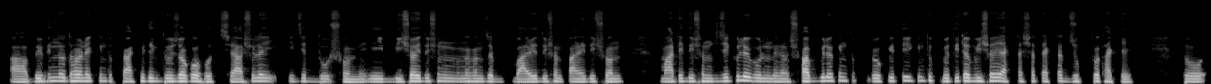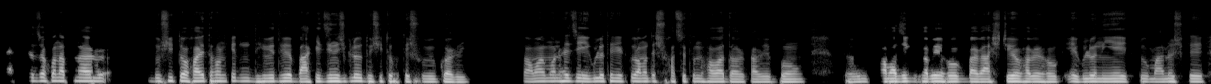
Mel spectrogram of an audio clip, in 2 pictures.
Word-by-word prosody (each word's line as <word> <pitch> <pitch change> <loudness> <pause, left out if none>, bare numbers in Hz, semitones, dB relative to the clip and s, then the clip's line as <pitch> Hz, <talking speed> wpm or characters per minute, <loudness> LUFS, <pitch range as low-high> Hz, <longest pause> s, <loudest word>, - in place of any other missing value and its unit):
আ - - -1 0.2
বিভিন্ন 155 +3 +1
ধরনের 155 -1 +3
কিন্তু 150 -1 -5
প্রাকৃতিক 145 +2 0
দুর্যোগও 145 +1 +4
হচ্ছে। 125 +2 -4
আসলেই 150 +5 0 0.2
এই - - -6
যে 145 - -1
দূষণ, 130 -1 -2 0.2
এই 130 - +2
বিষয় 140 +2 +3
দূষণ 145 +2 -2
মনে 140 0 -2
করেন 135 -1 0
যে 140 - +2 0.2
বায়ু 125 +1 +2
দূষণ, 135 +1 -1
পানি 130 0 0
দূষণ, 130 0 0 0.5
মাটি 135 +1 +1
দূষণ 145 0 0
যেগুলোই 175 +3 +3
বলুন 140 -1 +1
না - - 0
কেন, 130 0 -1
সবগুলো 150 +4 +3
কিন্তু 170 -1 -3 0.2
প্রকৃতি 155 +4 -2
কিন্তু 170 +1 -2
প্রতিটা 155 +2 +2
বিষয় 165 +3 +2
একটার 140 +1 -8
সাথে 140 -1 -6
একটা 145 - -5
যুক্ত 140 +1 -4
থাকে। 120 -1 -2 0.6
তো 135 - -1 0.3
একটা 160 - -20
যখন 165 0 +1
আপনার 155 -2 +2 0.6
দূষিত 155 +2 -2
হয় 150 0 +5
তখন 150 0 +2
কিন্তু 150 -2 -3
ধীরে, 140 +2 +3
ধীরে, 150 0 +4
বাকি 130 +2 +2
জিনিসগুলোও 145 +1 +3
দূষিত 135 +1 -2
হতে 130 - -2
শুরু 130 -2 -1
করে। 115 -2 +3 0.6
তো - - -19
আমার 145 +1 +1
মনে 150 - 0
হয় 150 -1 +3
যে - - +3
এইগুলো 145 +2 +2
থেকে 150 -1 +1
একটু 150 - -4
আমাদের 140 -1 -2
সচেতন 135 0 -4
হওয়া 130 0 +3
দরকার 120 0 -1
এবং 120 +1 0 0.5
ধরুন 125 +1 -1
সামাজিকভাবে 135 0 +4
হোক 135 -1 +4
বা 130 - +3
রাষ্ট্রীয়ভাবে 130 0 +3
হোক 125 -1 +1 0.2
এগুলো 130 +2 +3
নিয়ে 135 0 +3
একটু 130 +2 -12
মানুষকে 130 +1 0
140 Hz, 190 wpm, -20 LUFS, 130-150 Hz, 0.6 s, হয়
